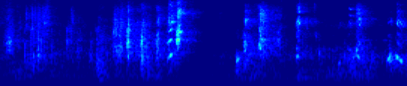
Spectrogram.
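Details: Young long-tailed macaque from the Angkor Archaeological Area near Siem Reap, Cambodia, crying to her mother and sister for help; high shrill squealing bursts in rapid clusters, a short pause near two seconds, then more broken shrieks.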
